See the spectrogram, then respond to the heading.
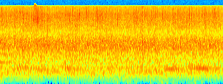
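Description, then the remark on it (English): A crowd claps their hands to the Lord steadily, a dense wash of many hands at once, sustained at an even level throughout without pauses or voices. “Clap your hands to the Lord again, will you?”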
